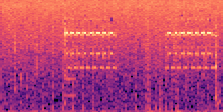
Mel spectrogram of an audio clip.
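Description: A phone rings in GTA San Andreas, two bright electronic rings about a second each, separated by a short pause and heard over a steady low in-game background rumble.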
